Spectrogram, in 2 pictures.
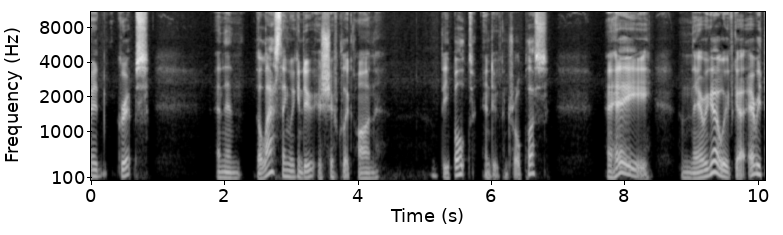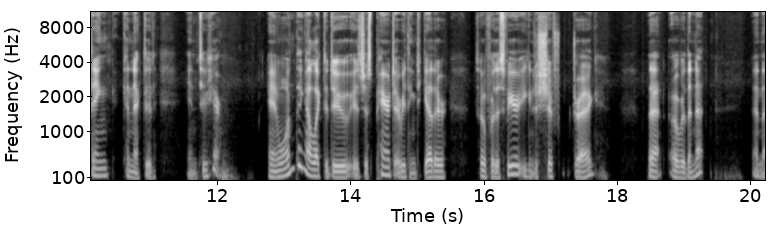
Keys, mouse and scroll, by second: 0.5 shift+click, 1.9-3.8 middle drag, 3.8 shift+click, 4.9-6.5 middle drag, 6.5 ctrl+KP_Add, 7.8 click, 12.9-15.7 middle drag, 15.7 click, 16.8-18.0 drag, 18.3 click.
